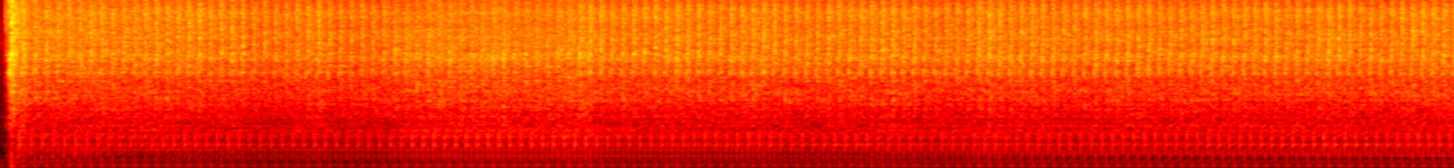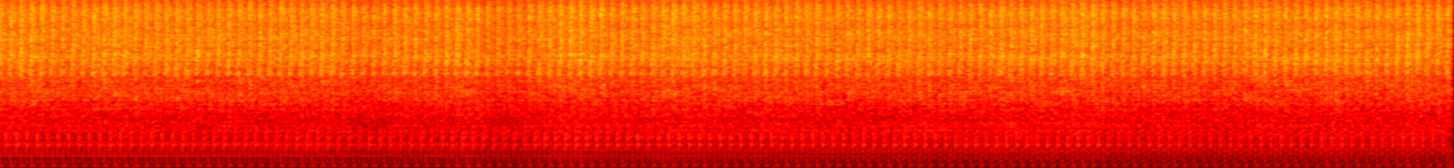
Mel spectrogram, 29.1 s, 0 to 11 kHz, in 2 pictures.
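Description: Air-over-hydraulic pump of a Harbor Freight 8-ton ram cutting in abruptly and then running steadily, a fast rattling buzz with strong air hiss. It is driving the ram under load as it bends 1.5-inch DOM steel tube on a manual tubing bender converted to air-over-hydraulic.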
